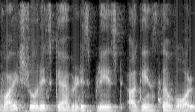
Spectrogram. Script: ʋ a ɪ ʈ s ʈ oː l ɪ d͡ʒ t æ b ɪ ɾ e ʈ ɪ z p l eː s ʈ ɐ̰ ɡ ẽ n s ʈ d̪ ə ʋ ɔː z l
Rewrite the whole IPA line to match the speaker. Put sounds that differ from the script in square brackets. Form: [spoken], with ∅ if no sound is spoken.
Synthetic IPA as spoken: ʋ a ɪ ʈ s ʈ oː [ɾ] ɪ d͡ʒ [k] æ b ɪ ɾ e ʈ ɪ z p l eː s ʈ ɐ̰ ɡ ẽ n s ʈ d̪ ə ʋ ɔː [∅] l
